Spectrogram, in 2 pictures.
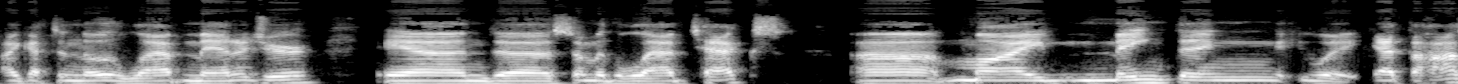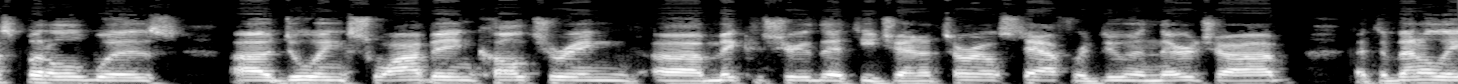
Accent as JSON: {"language": "English", "region": "Illinois", "country": "United States", "moved": "as an adult", "lives_now": "Anaheim, United States", "said": "Illinois, a farm town"}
